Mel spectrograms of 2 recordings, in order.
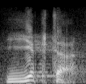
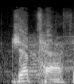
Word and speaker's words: Jephthah: Yes, kind of right in the middle there, you actually pronounce that name Yiptah. Yiptah, believe it or not. I always had a hard time. I would always say Jephthah, you know, which has nothing to do with it.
